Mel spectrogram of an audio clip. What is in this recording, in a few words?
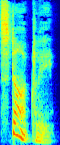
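"starkly", British English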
